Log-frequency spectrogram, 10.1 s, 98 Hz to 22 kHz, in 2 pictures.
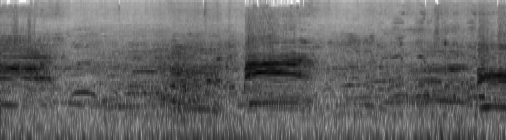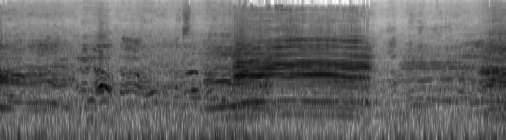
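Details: Sahiwal bull calves at Raniganj cattle market, Gazipur, 7 August 2025. Several drawn-out, harmonic moos rise and fall through the clip, repeating every few seconds over steady market chatter and bargaining voices.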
